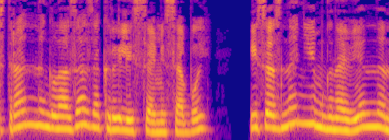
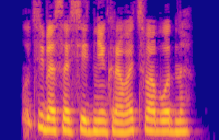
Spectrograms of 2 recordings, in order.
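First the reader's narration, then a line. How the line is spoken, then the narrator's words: Snorting. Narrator (Russian): хмыкнул змей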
